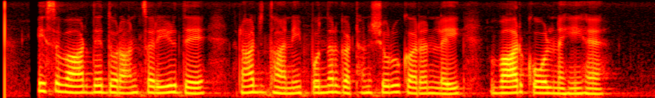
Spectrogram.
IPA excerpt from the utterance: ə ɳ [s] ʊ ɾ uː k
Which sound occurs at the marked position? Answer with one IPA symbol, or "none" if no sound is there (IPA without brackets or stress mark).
ʃ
